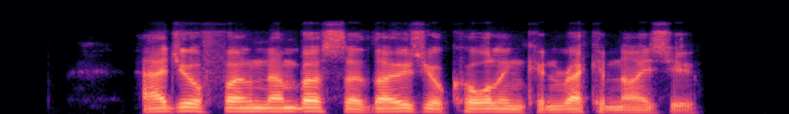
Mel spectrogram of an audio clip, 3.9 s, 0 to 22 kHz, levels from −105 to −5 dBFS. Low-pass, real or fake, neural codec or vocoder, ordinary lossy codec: 7.2 kHz; fake; codec, 16 kHz, 4.8 kbps, FACodec; Opus, 24 kbps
